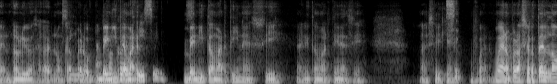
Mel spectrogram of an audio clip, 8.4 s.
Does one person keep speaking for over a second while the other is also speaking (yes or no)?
yes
